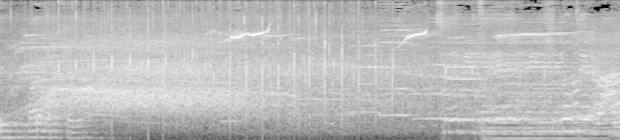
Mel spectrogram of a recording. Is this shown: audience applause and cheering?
yes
